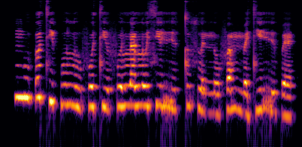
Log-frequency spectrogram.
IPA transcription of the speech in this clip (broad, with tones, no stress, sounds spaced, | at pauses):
ŋ u˥ ʔ ɤ˥ tʲ ɐ˩ p u˥ lː u˩ f o˥ tʲ ɤ˩ f ʊ˥ lː ɐ˥ lː o˥ sʲ ɤ˥ rʲ u˩ tː ʊ˥ sʷ ɛ˩ nː o˩ f ɐ˥ mː ɛ˩ tʲ ɛ˥ rʲ o˩ p ɛ˩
